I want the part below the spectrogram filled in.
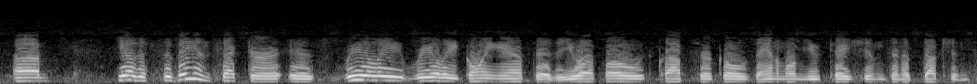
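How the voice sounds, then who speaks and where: A man's voice: medium pitch, unhurried. A man speaking as a caller to a radio show, asking a question conversationally over the telephone. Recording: tinny phone line with faint noise.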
